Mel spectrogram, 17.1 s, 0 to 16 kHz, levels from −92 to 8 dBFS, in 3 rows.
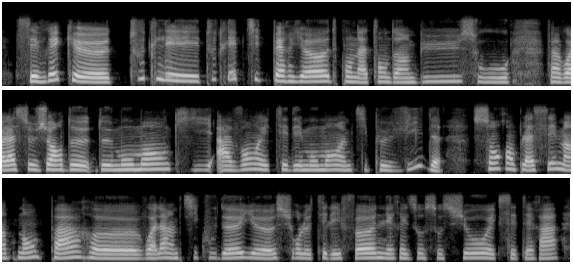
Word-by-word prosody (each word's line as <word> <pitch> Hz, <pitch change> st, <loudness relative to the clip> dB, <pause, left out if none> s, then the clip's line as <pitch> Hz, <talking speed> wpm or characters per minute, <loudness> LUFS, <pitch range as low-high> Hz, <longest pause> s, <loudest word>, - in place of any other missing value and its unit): C'est 225 Hz, 0 st, +5 dB
vrai 270 Hz, +8 st, +4 dB
que, 195 Hz, -9 st, +6 dB, 0.2 s
toutes 340 Hz, +1 st, -7 dB
les 245 Hz, -7 st, +3 dB
toutes 310 Hz, +8 st, -14 dB
les -, -, -3 dB
petites 285 Hz, -4 st, -11 dB
périodes, 225 Hz, -2 st, +4 dB
qu'on 210 Hz, -2 st, -1 dB
attende 195 Hz, +1 st, -1 dB
un 185 Hz, 0 st, 0 dB
bus 215 Hz, +4 st, -7 dB
ou 190 Hz, -1 st, -4 dB, 0.4 s
enfin, 200 Hz, 0 st, 0 dB
voilà 195 Hz, +2 st, +6 dB
ce 215 Hz, 0 st, -3 dB
genre 205 Hz, +1 st, +4 dB
de 200 Hz, -3 st, +2 dB
de 205 Hz, +3 st, +1 dB
moments 220 Hz, +3 st, +2 dB
qui, 200 Hz, -3 st, -12 dB
avant 215 Hz, +5 st, 0 dB
étaient 205 Hz, 0 st, -3 dB
des 200 Hz, 0 st, -2 dB
moments 200 Hz, +1 st, -1 dB
un 195 Hz, 0 st, -3 dB
petit 200 Hz, -1 st, -16 dB
peu 195 Hz, +1 st, -5 dB
vides. 220 Hz, -, -4 dB, 0.3 s
Sont 250 Hz, 0 st, -2 dB
remplacés 220 Hz, -1 st, -1 dB
maintenant 205 Hz, +1 st, -2 dB
par, 215 Hz, +2 st, +1 dB
heu, 180 Hz, -2 st, +3 dB
voilà 190 Hz, +2 st, 0 dB
un 195 Hz, -1 st, -3 dB
petit 215 Hz, -, -15 dB
coup 205 Hz, -1 st, -16 dB
d'œil, 200 Hz, +1 st, -1 dB
heu, 180 Hz, -1 st, 0 dB
sur 200 Hz, 0 st, -7 dB
le 185 Hz, -, -4 dB
téléphone, 195 Hz, +2 st, 0 dB
les 190 Hz, -1 st, -4 dB
réseaux 190 Hz, 0 st, -8 dB
sociaux 200 Hz, +2 st, -5 dB
et 185 Hz, -, -3 dB
cetera. 180 Hz, +1 st, -5 dB
200 Hz, 170 wpm, -22 LUFS, 190-220 Hz, 0.4 s, que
